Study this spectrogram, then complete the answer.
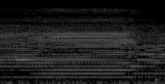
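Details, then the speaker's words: KitchenAid 5KHB2569 hand blender after replacing faulty resettable fuse and cover, setting 4 drawing about 70 W: steady even high-pitched motor whine, no roughness or burning smell; repaired and running normally. "I'll put it on 4. Let's take off the cap. Oh, sounds good."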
